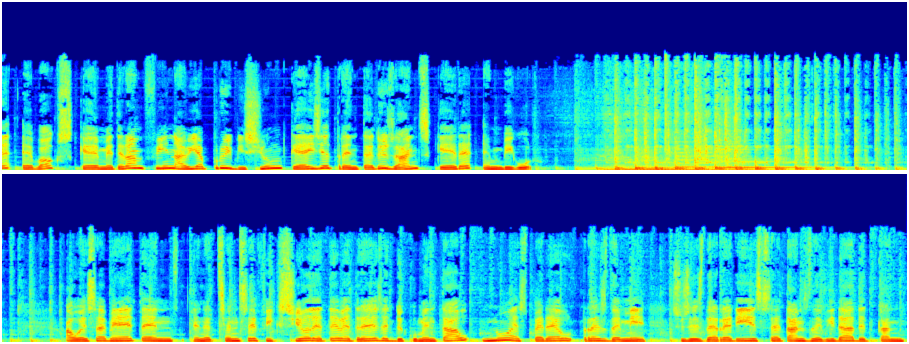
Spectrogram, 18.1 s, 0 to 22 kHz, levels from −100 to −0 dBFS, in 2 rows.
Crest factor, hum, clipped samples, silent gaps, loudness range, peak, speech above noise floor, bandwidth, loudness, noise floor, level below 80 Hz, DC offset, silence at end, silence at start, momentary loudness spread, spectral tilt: 14 dB; none; under 0.1%; none; 6 LU; -6 dBFS; 22 dB; 15.5 kHz; -19 LUFS; -40 dBFS; -64 dBFS; under 0.1%; 0 s; 0 s; 10 LU; -5 dB/octave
